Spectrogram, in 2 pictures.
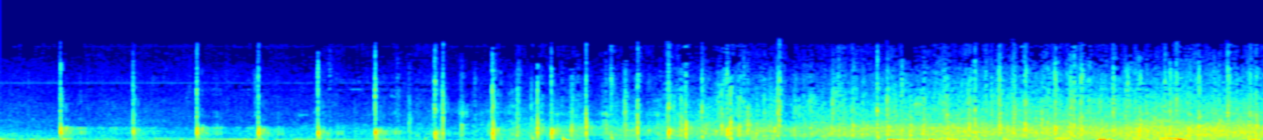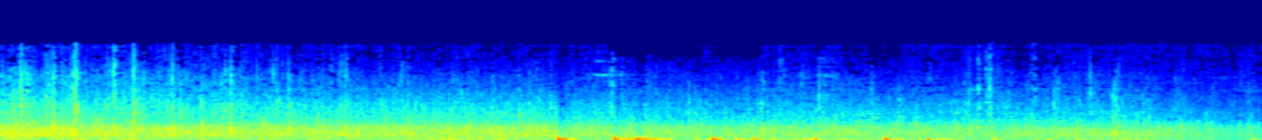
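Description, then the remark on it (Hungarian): Applause from a large outdoor crowd in St. Peter's Square at a morning general audience starts with a few scattered claps, then swells into a steady, dense wash of clapping that carries on throughout, in an open space. “Bár a tapsnak a hangja nem adta vissza, mégis azért elég sokan vettek részt a téren, a Szent Péter téren a mai délelőtti általános kihallgatáson.”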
